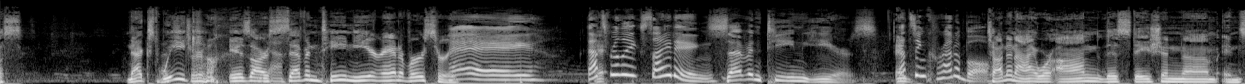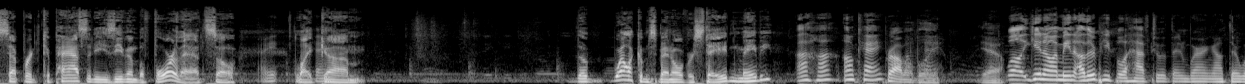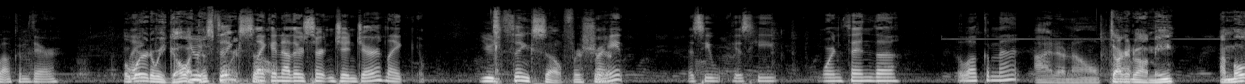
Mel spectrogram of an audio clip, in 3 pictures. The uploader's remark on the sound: This installment of The Five Count was broadcast live from the waiting room at the doctor’s office!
